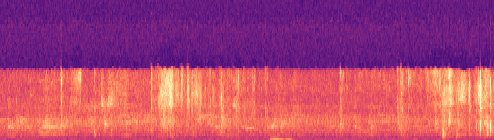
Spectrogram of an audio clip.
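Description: A young woman talks softly and calmly, close by.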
